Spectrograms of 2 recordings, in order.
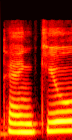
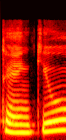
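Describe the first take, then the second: The two takes are said the same way.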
